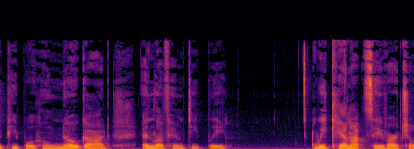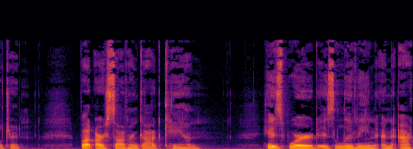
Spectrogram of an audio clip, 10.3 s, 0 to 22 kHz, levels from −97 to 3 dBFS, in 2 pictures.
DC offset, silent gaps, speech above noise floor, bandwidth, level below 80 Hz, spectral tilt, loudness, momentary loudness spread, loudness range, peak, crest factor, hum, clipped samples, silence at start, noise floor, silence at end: under 0.1%; none; 38 dB; 16.5 kHz; -58 dBFS; -5.5 dB/octave; -24 LUFS; 15 LU; 4 LU; -4 dBFS; 20 dB; none; under 0.1%; 0 s; -61 dBFS; 0 s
